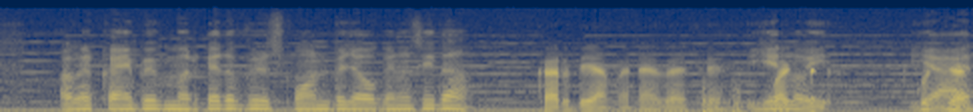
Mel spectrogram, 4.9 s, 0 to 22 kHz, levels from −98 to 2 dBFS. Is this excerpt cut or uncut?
uncut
